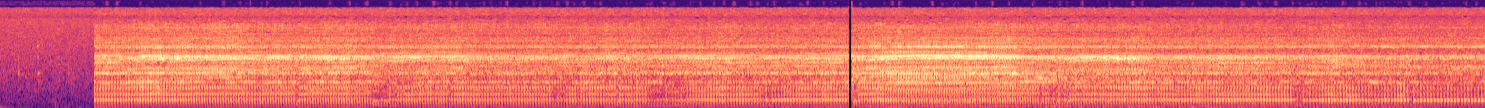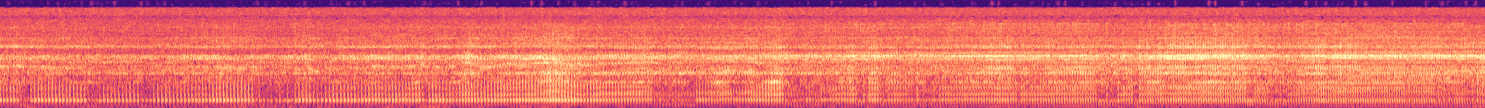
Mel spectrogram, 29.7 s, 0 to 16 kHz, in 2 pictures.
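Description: Honda CRF250L dual-sport motorcycle's single-cylinder four-stroke engine running under way on a gravel trail, its pitch shifting up and down with the throttle. It comes in suddenly about a second in, with scattered knocks and rattles over the rough track.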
